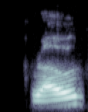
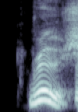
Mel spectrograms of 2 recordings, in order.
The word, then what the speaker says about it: Rouge: Ganning, R-O-U. – R-O-U. Air Canada. Oh, I don't know how to say this last word. Is it Rogue? Rouge? – Rouge. Rouge. Very good.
